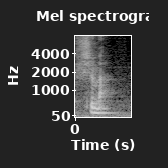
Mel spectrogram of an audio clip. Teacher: Ashkenazi Jews don't pronounce ayin. It's a silent glottal stop.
